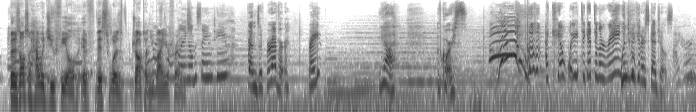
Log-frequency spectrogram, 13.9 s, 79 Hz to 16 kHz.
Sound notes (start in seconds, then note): 9.7 girls squee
